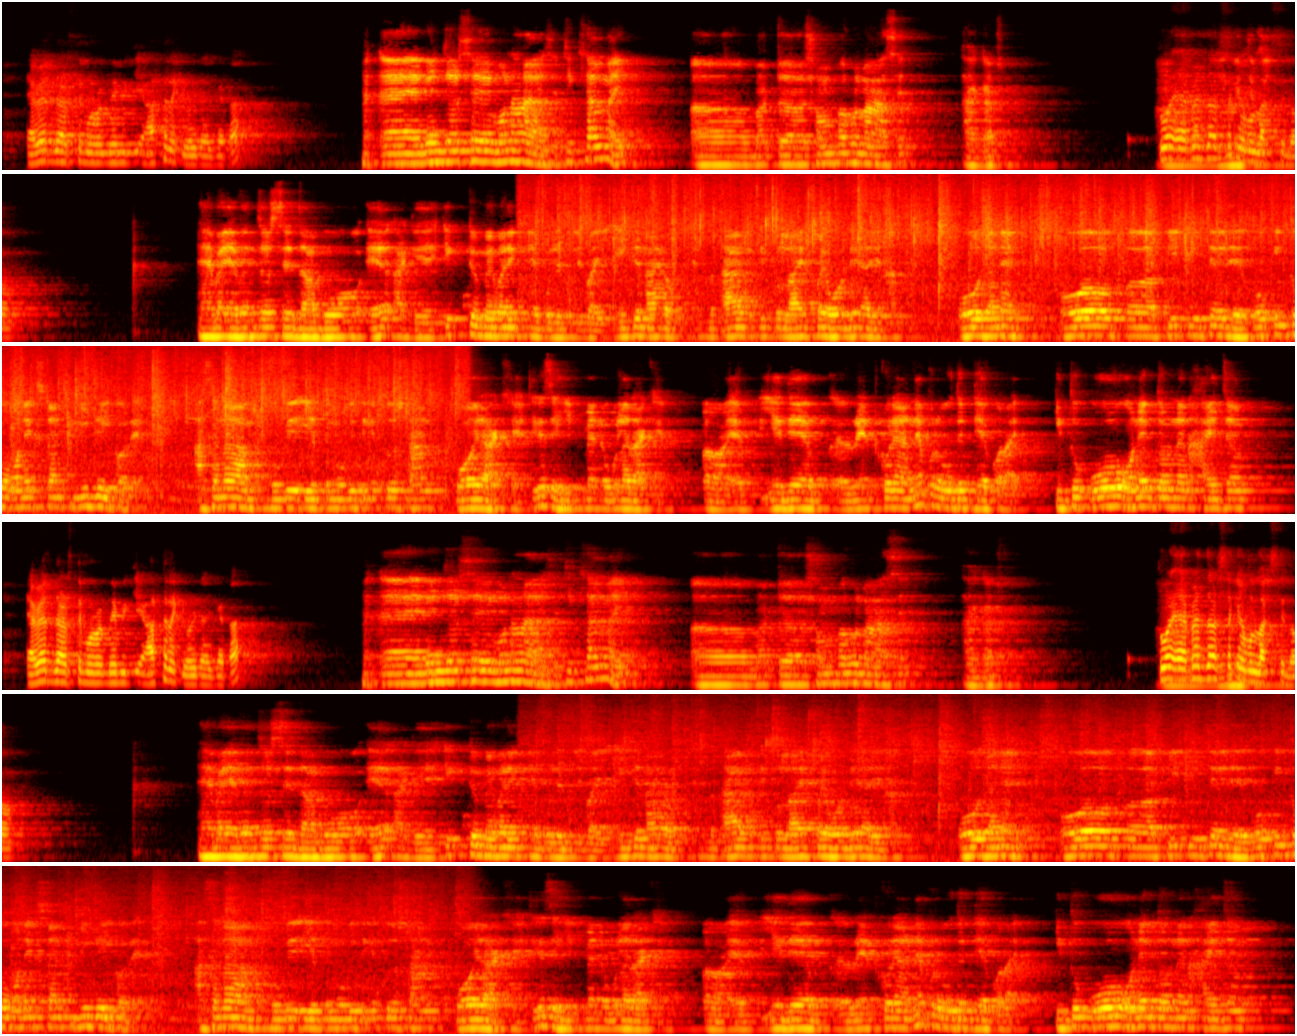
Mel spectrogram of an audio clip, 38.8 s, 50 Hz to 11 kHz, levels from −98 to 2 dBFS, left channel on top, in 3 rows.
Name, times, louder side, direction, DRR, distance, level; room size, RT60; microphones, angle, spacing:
voice 1, 0.2-2.4 11.6-13.1, right 5 dB, 40° right, 9 dB, 0.3 m, -32 dB
voice 2, 3.6-6.2 6.9-9.1 9.6-10.0 11.5-11.9 12.2-12.4 14.9-21.9 22.5-23.1 23.5-27.3 27.8-32.5 32.9-36.0 36.4-38.3, left 3 dB, 45° left, 4 dB, 1.0 m, -32 dB
sound 1, 18.1-30.6, left 11 dB, 75° left, 0.5 m, -39 dB
10.0 x 6.6 x 6.9 m, 1.3 s
head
